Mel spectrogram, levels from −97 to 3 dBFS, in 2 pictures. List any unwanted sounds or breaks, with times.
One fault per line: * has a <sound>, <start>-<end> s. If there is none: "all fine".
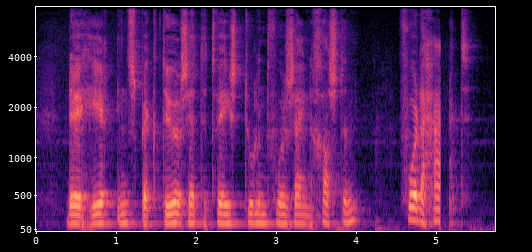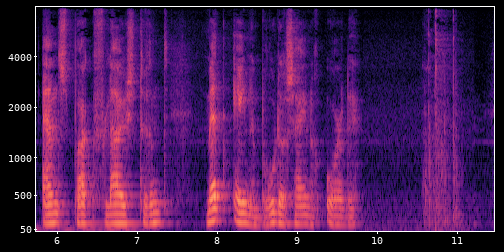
* has a dropout, 5.0-5.2 s
* has a squeak, 10.6-11.1 s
